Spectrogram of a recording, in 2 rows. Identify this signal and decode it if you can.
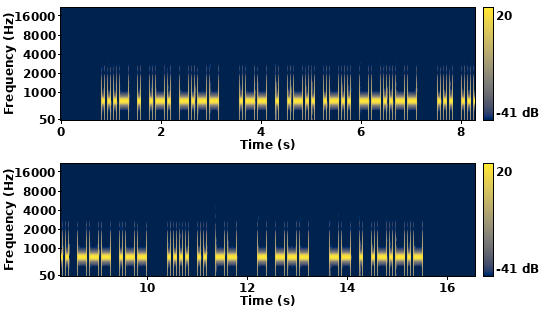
Morse code, heard as a keyed tone, about 20 wpm, 700 Hz. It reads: VERY WELL, SHOW HIM TO ME.
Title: Sentences from Top 200 Words 20wpm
